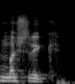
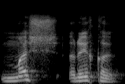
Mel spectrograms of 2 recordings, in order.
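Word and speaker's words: مشرق: Par exemple, le premier mot, certaines personnes vont dire mashrik, mashrik, mais c'est pas correct. En arabe, et surtout dans le Saint-Coran, il faut que l'on prononce mashriq, mashriq, mashriq.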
